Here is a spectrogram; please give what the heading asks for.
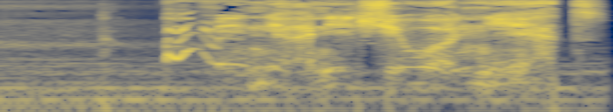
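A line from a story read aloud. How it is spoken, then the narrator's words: Choked wheeze. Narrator (Russian): прохрипела сдавленным горлом девушка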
